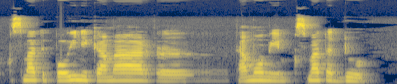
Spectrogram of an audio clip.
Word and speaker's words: dos: پایین کمر تمامی قسمت دو d o s دو j'ai mal au dos من کمر درد دارم j'ai mal au dos j'ai mal au dos دو است تلفظ نمیشه من کمر درد دارم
